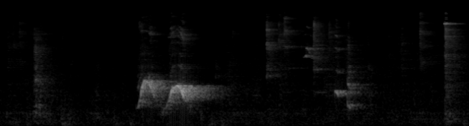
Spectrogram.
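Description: African grey parrot calling: two loud rising whoops about two seconds in, followed by a run of short sharp clicks and squeaks.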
